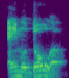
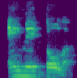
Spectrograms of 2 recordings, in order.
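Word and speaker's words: amygdala: Amodola. I said that wrong, y'all. Amigdola. That's better for appropriate pronunciation, but still probably said wrong.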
